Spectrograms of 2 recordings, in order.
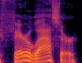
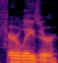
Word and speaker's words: Fairlasser: It is Fairlasser, not Fairlaser, sadly.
